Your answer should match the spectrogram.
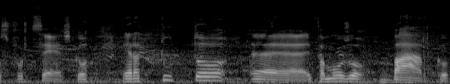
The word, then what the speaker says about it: barco: Fate conto che da qua verso il castello Sforzesco era tutto il famoso barco, proprio con la B si pronunciava, sulle cartine compare così.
